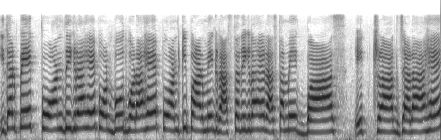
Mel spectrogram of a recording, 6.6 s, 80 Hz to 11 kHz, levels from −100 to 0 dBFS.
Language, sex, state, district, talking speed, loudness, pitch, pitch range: Hindi, female, Bihar, Araria, 260 wpm, -15 LUFS, 320 Hz, 290-350 Hz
